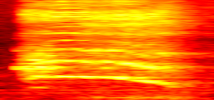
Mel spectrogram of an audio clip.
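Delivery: very high, sustained "ah"; climactic cry. A narrator's reading. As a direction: sigh out a long, very high cry. Climax cry as rocket bursts.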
